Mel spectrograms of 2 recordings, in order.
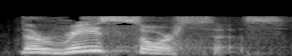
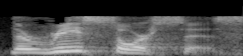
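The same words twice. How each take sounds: First: Slower, fuller "The resources." with weight on "The"; stronger repeat. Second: Slow, weighty "The resources."; repeated for emphasis. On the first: Pastor pressing the point home to the church, emphatic. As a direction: drive home "The resources." again, slowly. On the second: Pastor repeating to his congregation, slow and weighty. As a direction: lean on "The resources." drawn out. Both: Shown as a demonstration. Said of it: "Do you hear that?".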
